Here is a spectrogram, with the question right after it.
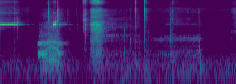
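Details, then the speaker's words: High-pitched electronic alarm tone with clicks and handling noise from a Zoll EMV Plus ventilator, after switching from volume to pressure control mode, during a settings training demo; alarm parameter then changed. "I'm going to change an alarm parameter here so it doesn't get mad at us."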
